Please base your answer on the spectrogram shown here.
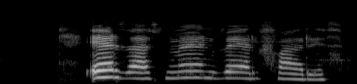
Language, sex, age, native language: Icelandic, male, 8, Icelandic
